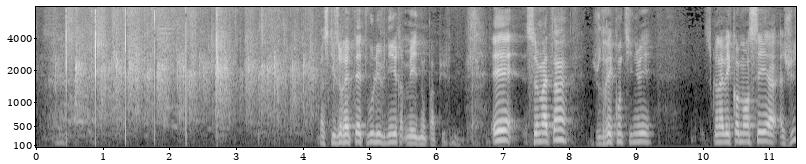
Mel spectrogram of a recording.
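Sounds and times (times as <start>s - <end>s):
audience applause: 0.0s - 4.7s
speech: 4.2s - 9.4s, 10.0s - 11.3s.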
